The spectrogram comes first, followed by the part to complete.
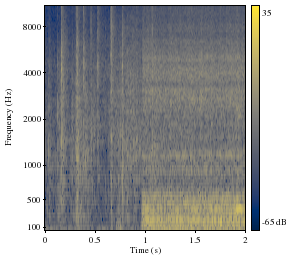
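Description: Clicks and rubbing from a handheld camera being moved. About a second in, a steady mechanical hum starts abruptly and carries on.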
